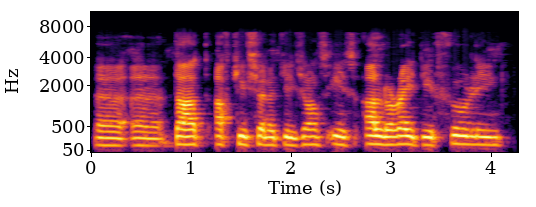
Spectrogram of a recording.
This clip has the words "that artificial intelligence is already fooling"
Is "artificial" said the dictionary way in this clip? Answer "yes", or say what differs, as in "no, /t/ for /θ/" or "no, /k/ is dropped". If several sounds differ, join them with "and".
no, /n/ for /l/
